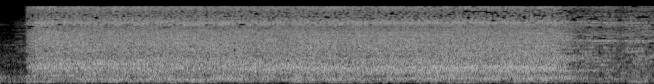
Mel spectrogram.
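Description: High-pressure water jet hissing from the spray lance of an electric hot water pressure washer. It starts abruptly as the trigger opens, runs loud and steady, and drops somewhat in level near the end.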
